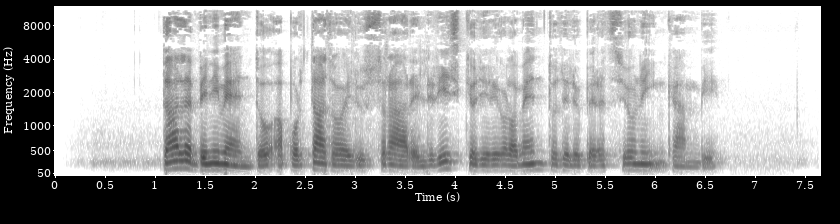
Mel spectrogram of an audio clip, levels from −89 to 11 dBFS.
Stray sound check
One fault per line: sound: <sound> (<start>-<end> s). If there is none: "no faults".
no faults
